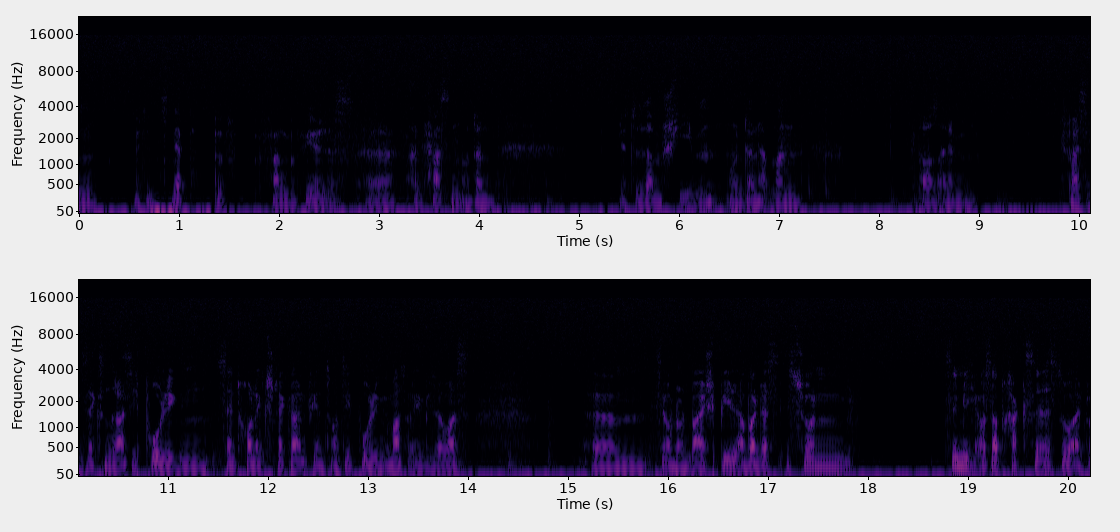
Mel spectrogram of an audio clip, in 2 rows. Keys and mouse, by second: 0.8 click, 2.7 click, 3.4-6.4 middle drag, 6.7-20.2 middle drag.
